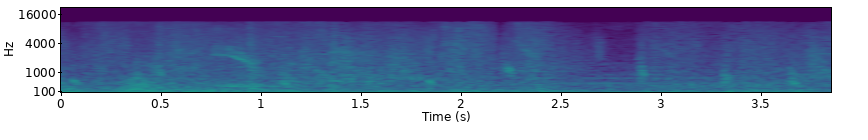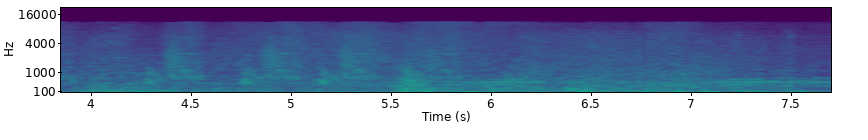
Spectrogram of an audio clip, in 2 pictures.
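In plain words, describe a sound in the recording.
Energy blasts and magic effects crackle and whoosh in a fast fight.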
